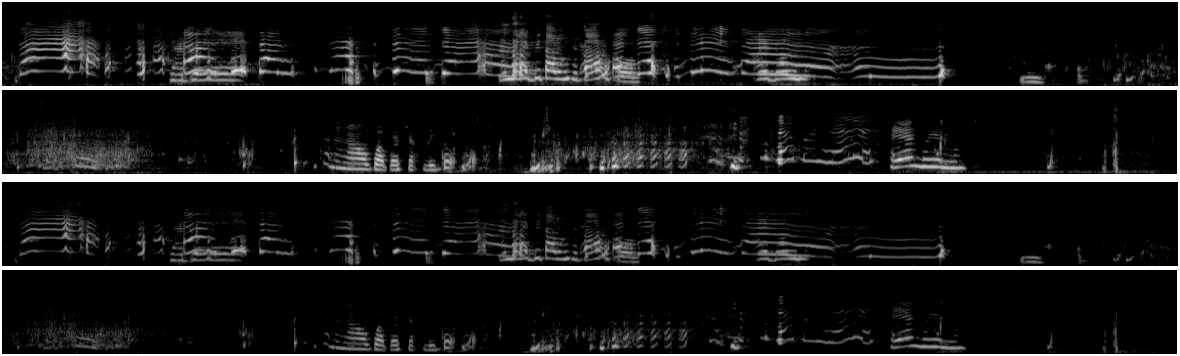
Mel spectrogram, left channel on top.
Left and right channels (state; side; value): quieter; right; 13.2 dB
